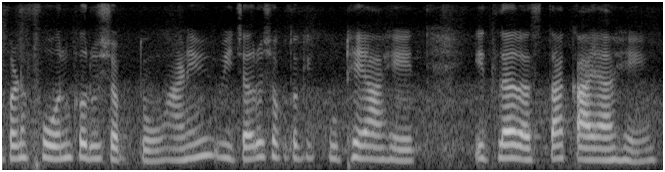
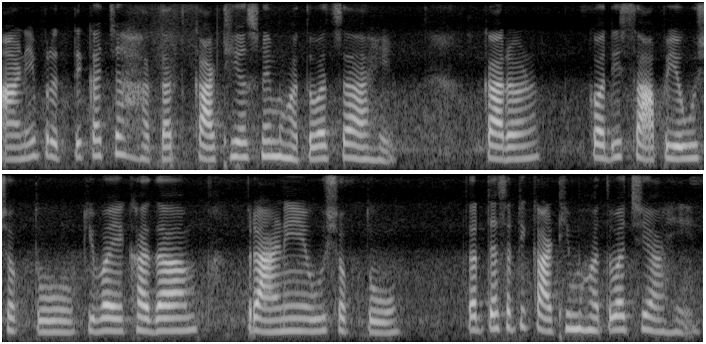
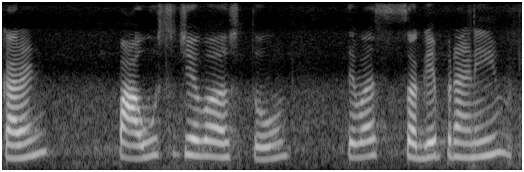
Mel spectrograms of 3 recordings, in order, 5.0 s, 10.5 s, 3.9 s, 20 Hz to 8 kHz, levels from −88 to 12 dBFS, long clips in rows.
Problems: none marked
